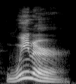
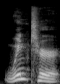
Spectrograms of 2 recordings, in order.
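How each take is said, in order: First: The t sound after n is dropped. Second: The t sound after n is clearly pronounced. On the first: "트가 사라져갖고" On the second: "사전식 발음은 당연히 winter"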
